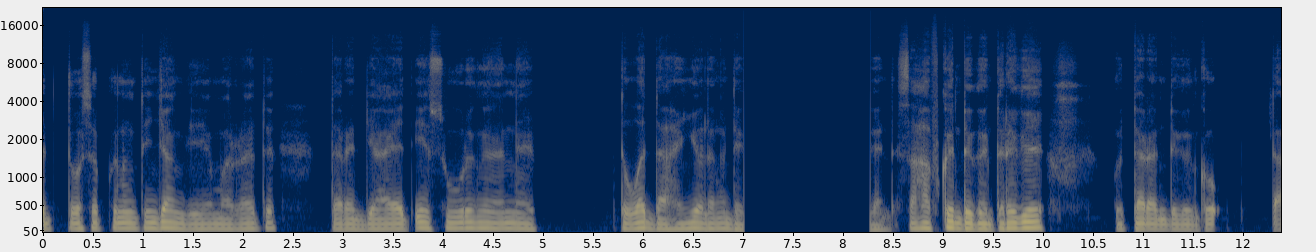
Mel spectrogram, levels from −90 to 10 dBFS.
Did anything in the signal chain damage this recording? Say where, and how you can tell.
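Yes, at the playback end. The speech just drops out at 7.00 s and stays silent until 8.27 s, a gap of about 1.27 s, then carries on. That's a playback stall. A cut that clean and that long, with nothing smeared or garbled around it, most likely means the player's output buffer ran dry or its audio thread got blocked, so the output sat silent until data started flowing again.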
